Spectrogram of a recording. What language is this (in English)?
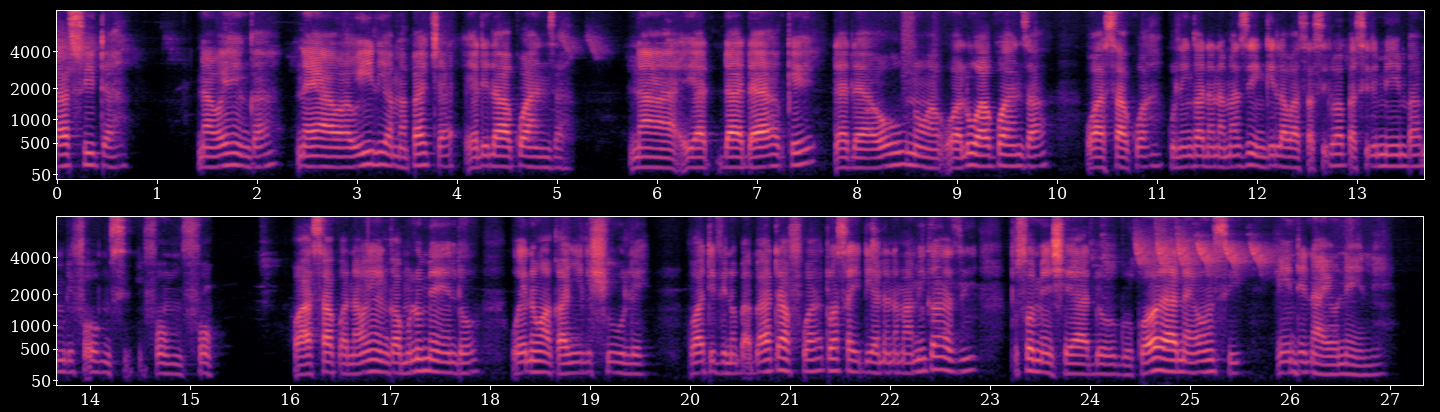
Fipa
